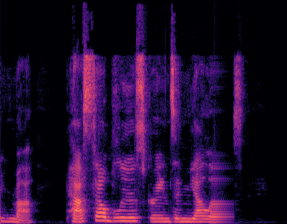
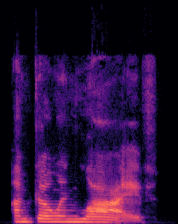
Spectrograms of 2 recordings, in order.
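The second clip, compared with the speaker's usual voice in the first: very grumpy, loud, drawn-out delivery; 5 dB louder than usual. Telling how you answered your husband asking what you were doing; retelling a grumpy tone. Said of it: "I said in a very grumpy tone".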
